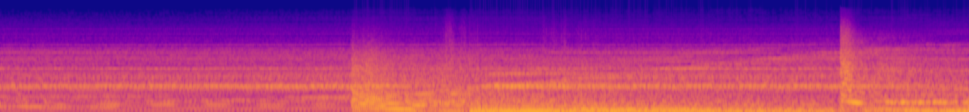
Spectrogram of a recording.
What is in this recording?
the main reactor
dark, electronic, loop, atmosphere, baikal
